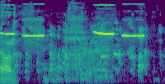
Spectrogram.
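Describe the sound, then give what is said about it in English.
A thin, high whistled imitation of the Carolina A song type of a southern bird species repeats a simple two-note high-low phrase several times, with chatter and crowd noise running underneath. “It's a high-low, high-low, so something like”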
